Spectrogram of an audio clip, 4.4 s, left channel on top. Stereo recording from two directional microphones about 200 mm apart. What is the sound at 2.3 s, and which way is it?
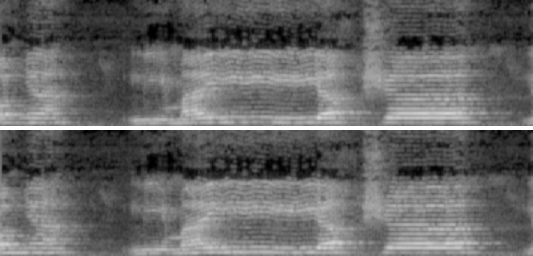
A woman's voice, 20° left (ahead or behind).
